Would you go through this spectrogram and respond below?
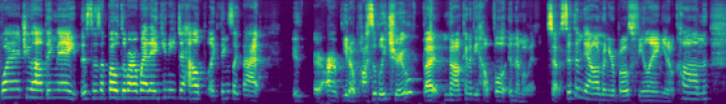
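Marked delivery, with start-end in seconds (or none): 0.0-3.0 high, loud, stressed, frustrated screaming. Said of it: "you just start screaming at them".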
